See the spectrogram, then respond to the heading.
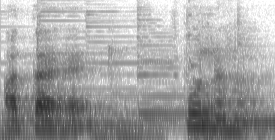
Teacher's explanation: अह, जिसे विसर्ग कहा जाता है, जिसकी ध्वनि ह की तरह निकलती है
